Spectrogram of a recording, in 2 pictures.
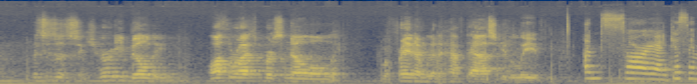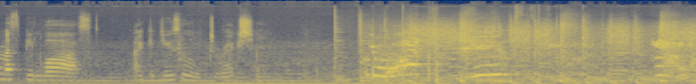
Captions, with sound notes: I'm afraid I'm gonna have to ask you to leave. - I'm sorry, I guess I must be lost. I could use a little direction. (yelling) (rock music)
